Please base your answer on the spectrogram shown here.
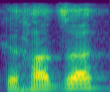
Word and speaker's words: Gahadza: Did I just to double check, I pronounced your surname right here, is it Gahadza?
